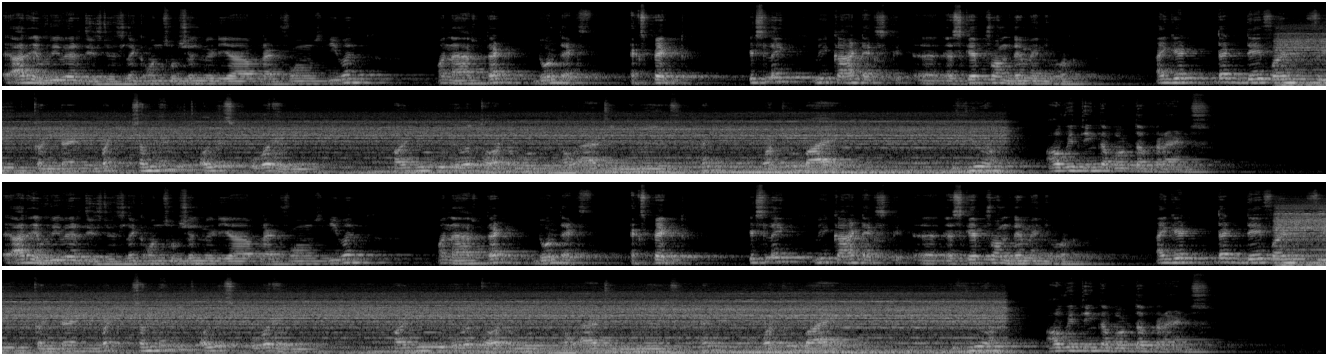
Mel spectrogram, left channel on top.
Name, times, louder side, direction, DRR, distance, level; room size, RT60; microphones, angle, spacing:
voice 1, 0.0-3.7 4.4-5.8 6.3-6.9 7.5-10.8 11.5-16.4 17.1-21.7 22.7-23.4 23.7-25.3, equal, 10° left, 1.5 m, -31 dB
sound 1, 12.7-23.3, right 3 dB, 30° right, 1.5 m, -31 dB
23.5 x 10.5 x 2.7 m
head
